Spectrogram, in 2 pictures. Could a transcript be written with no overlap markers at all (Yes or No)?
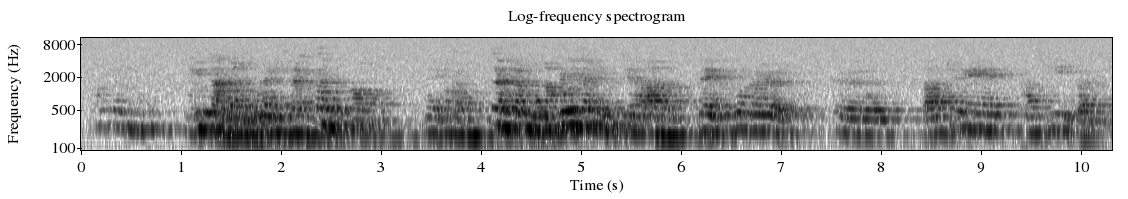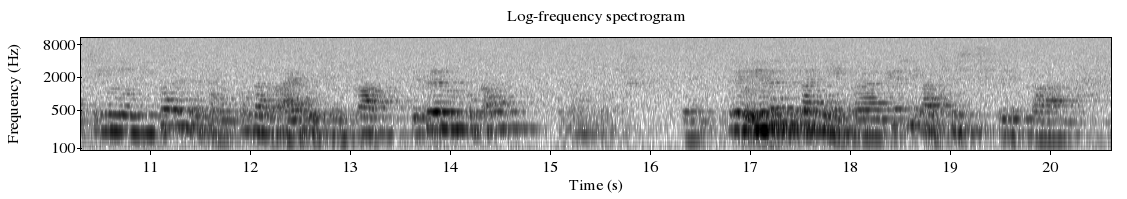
No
